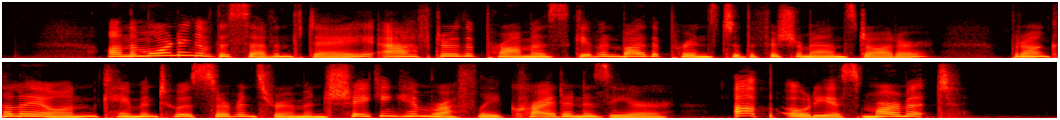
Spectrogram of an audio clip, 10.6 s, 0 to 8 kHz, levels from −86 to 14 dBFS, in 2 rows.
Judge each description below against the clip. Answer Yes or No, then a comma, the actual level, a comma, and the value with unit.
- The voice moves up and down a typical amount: Yes, average, 4.4 semitones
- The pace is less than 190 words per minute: No, average, 200 wpm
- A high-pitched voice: Yes, high, 235 Hz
